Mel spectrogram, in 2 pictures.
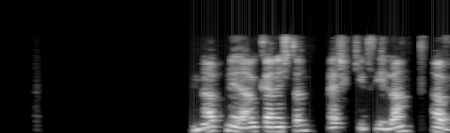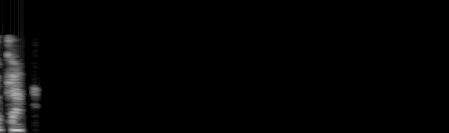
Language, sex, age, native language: Icelandic, male, 50-59, Icelandic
